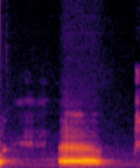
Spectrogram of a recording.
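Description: A man's single drawn-out hesitation vowel, an 'ăăă' held for about half a second, about a second in, between short pauses in his speech.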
